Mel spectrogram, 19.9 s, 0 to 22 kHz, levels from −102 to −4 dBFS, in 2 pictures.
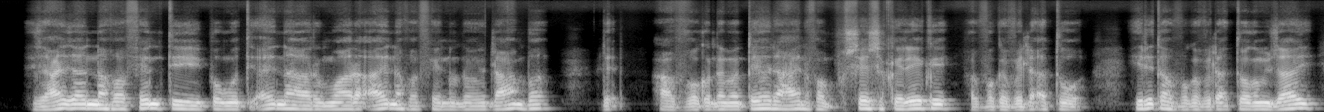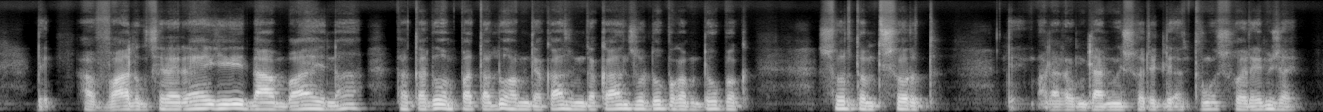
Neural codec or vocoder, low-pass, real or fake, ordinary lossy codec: autoencoder, 48 kHz, 128 numbers a frame, DAC-VAE, trained on Japanese speech; none; fake; none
